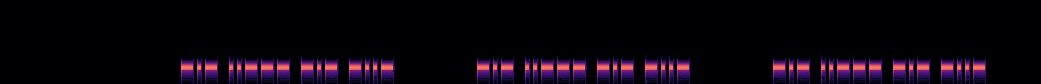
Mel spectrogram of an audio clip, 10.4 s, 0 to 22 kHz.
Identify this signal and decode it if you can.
Morse code, heard as a keyed tone, about 30 wpm, 700 Hz. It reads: K2KX K2KX K2KX
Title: USA Call Signs - 4 Characters - Repeated 3x - 30wpm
